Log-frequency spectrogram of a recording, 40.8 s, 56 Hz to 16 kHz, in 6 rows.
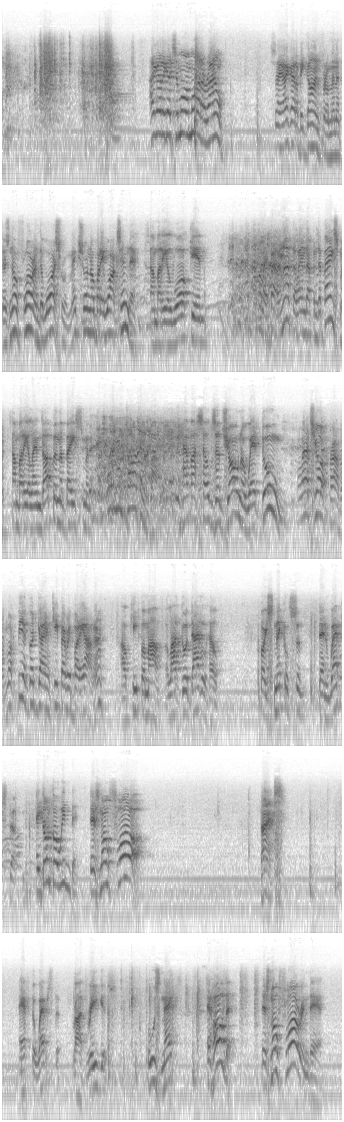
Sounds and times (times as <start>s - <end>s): Speech: 2.9s - 4.5s, 5.4s - 10.9s, 11.9s - 24.8s, 25.5s - 30.2s, 32.4s - 32.9s, 34.3s - 36.3s, 36.9s - 40.5s.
